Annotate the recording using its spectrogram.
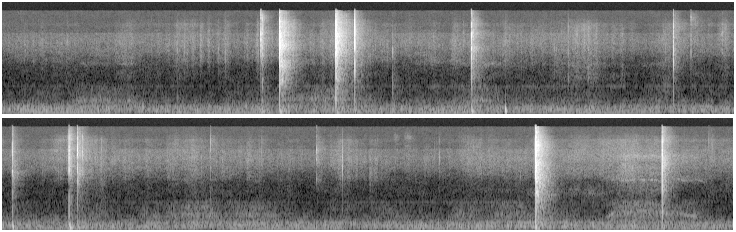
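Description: Close-miked hair handling as long, thick hair is gathered and twisted up at the crown: a soft rustle broken by sharp clicks and snaps, loudest about three seconds in and again near the end.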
